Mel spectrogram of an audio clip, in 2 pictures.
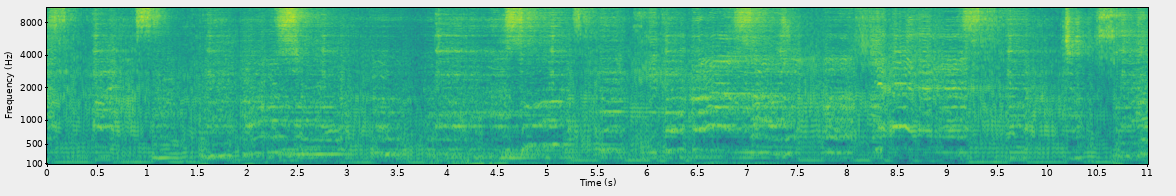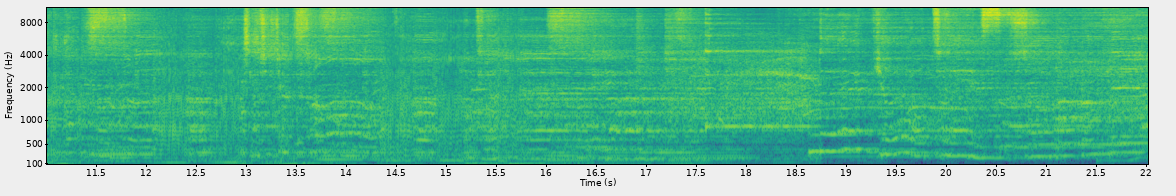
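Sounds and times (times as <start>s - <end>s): pop song over sound system: 0.0s - 22.0s.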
